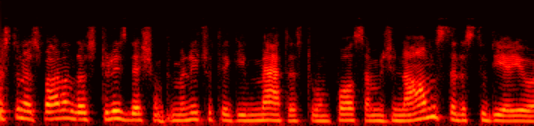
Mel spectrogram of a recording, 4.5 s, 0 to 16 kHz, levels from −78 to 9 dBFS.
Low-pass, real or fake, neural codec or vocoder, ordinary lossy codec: 7.2 kHz; fake; codec, 16 kHz, 0.4 kbps, LongCat-Audio-Codec; Opus, 16 kbps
